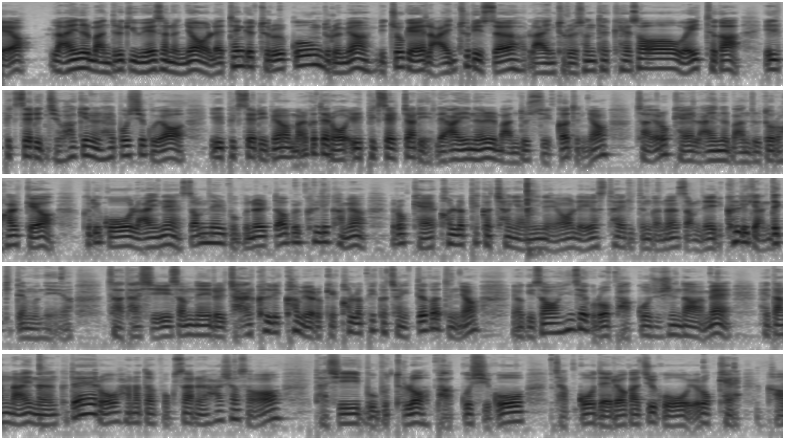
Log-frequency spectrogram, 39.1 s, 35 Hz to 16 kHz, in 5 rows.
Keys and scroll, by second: 21.1 BackSpace.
